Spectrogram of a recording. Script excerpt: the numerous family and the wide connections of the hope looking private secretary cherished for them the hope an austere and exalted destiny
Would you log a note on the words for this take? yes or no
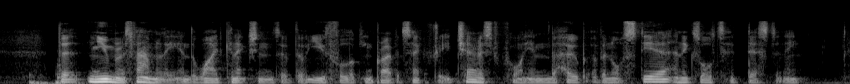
yes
